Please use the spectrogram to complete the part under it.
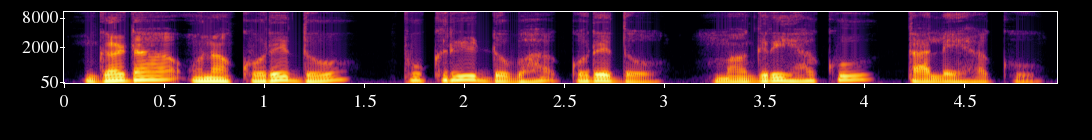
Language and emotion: Santali, neutral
